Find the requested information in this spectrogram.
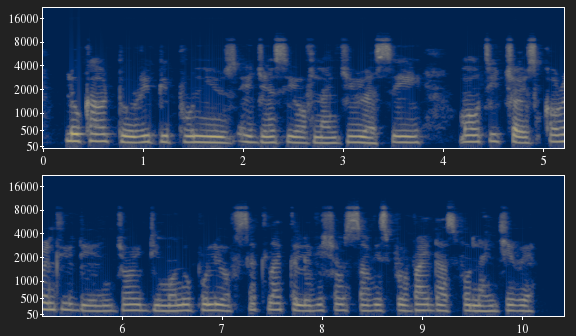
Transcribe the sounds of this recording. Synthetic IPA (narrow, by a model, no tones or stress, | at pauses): lokaltoɹipipʰunjuzed͡ʒɛ̃nsiɔfnaɪd͡ʒiɹiase | maltit͡ʃɔɪskɔɹɛ̃ntlideɛ̃nd͡ʒɔɪdimɔnopoliɔfsɛtlatːɛlɛviʃɔ̃nsavispɹovaɪdasfɔnaɪd͡ʒiɹia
